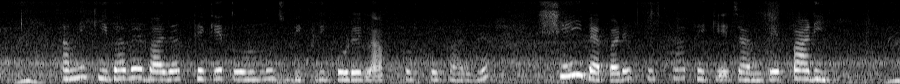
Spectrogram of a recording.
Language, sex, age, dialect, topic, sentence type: Bengali, female, 25-30, Standard Colloquial, agriculture, question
